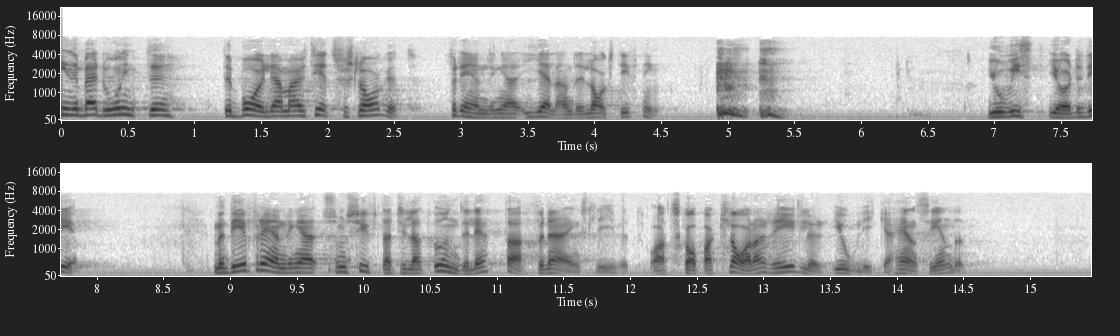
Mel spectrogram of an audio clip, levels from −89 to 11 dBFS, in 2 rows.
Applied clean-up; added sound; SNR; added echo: none; none; none; none.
